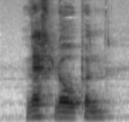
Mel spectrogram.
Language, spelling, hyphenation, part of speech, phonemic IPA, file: Dutch, weglopen, weg‧lo‧pen, verb, /ˈʋɛxˌloː.pə(n)/, Nl-weglopen.ogg
- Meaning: 1. to walk away, to walk off 2. to stream away, to run off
